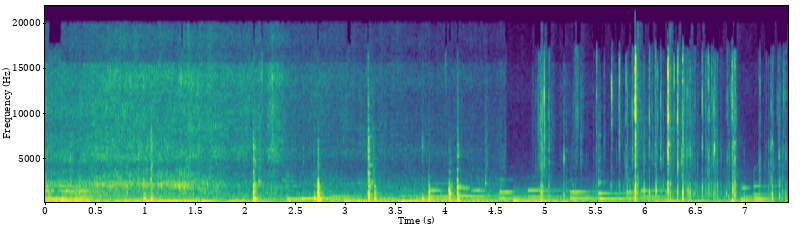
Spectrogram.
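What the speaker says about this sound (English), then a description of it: "Give this a good stir." Seasoned tomato orzo is stirred in a hot pan, a steady sizzle under scraping and clinking of a spoon against the pan, close and busy, with a faint hum in the background.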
